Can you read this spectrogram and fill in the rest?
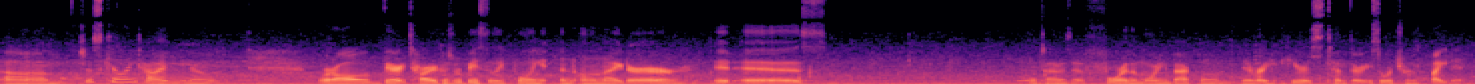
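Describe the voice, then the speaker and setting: A woman's voice: mid-range voice, expressive, measured pace, noisy background. A young woman talking casually and upbeat to a handheld camera while traveling, laughing often. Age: young adult. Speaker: travel vlogger. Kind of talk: casual vlog narration. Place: airport, car, streets and bars. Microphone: handheld camera at arm's length. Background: music and crowd.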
